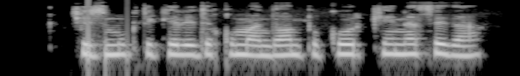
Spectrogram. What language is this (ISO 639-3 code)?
pus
